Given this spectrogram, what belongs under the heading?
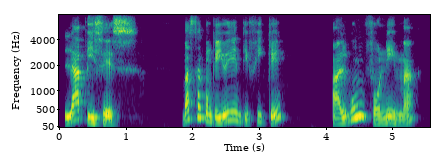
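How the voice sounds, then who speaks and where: A man's voice: mid-range voice, fairly bright tone. A man teaching a language lesson, working through exam questions aloud and thinking as he goes. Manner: explanatory, thinks aloud while solving. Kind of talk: explaining exam questions on phonology.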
